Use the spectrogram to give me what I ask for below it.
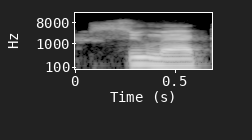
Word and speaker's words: sumac: like poison ivy sumac does that have a silent t in it no sumac like sumc oh my god you got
